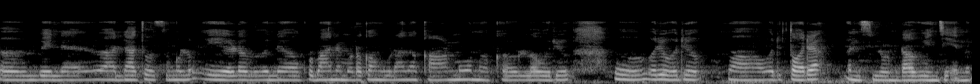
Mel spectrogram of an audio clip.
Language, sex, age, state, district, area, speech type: Malayalam, female, 45-60, Kerala, Kollam, rural, spontaneous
